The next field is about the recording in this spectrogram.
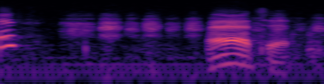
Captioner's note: panting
